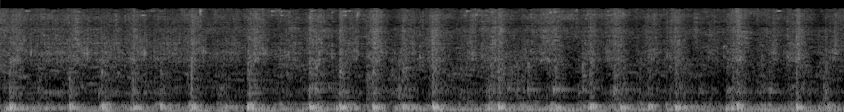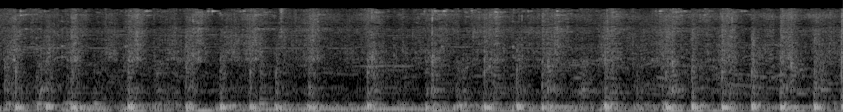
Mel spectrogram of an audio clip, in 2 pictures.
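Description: Drum circle: many hand drums played together in a fast, dense, unbroken rhythm of deep drum strokes.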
